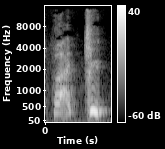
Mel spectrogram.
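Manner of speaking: big hammy sneeze; loud fake sneeze.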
